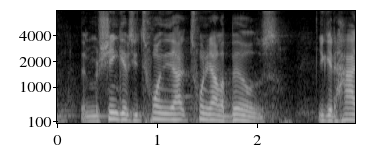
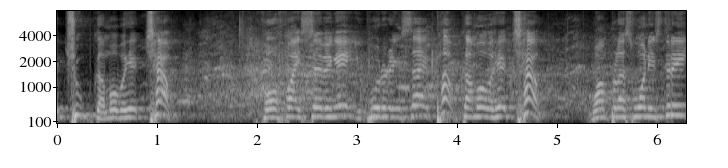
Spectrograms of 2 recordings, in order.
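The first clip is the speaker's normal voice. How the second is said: spout numbers and noises like the proud dad; dad with random noises; 7 semitones higher than usual. Retold or imitated. Dad explaining his work process to landlord, excited numbers and noises. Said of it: "this is my dad".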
